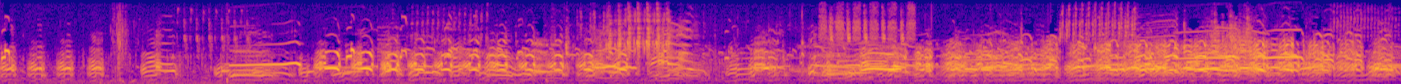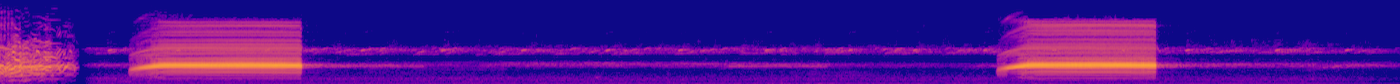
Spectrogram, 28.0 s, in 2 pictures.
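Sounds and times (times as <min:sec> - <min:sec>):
chorus of birds calling: 0:00.0 - 0:14.8.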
